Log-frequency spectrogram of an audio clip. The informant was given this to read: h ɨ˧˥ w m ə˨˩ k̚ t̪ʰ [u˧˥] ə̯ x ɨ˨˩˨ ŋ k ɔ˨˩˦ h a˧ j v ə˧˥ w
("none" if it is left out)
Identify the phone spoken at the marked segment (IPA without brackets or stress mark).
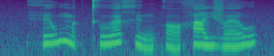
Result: u˧˥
